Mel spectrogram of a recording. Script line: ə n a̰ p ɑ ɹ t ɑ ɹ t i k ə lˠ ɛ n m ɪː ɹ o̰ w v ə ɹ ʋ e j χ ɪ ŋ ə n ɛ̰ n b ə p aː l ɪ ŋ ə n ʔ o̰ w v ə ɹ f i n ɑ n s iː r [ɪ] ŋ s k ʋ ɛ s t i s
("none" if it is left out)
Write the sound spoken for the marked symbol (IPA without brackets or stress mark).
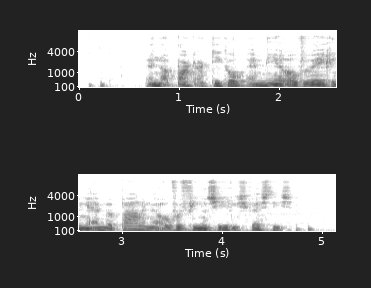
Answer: ɪ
